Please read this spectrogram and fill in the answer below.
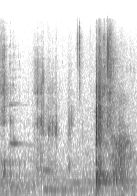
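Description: Soil being added to a beaker of water: soft gritty scraping, with a short louder crunch about one and a half seconds in.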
